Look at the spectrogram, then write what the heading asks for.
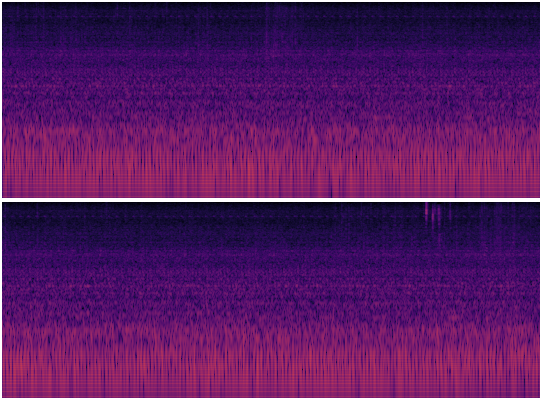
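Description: Steady low rumble inside a parked car: the idling engine's hum mixed with strong wind pressing on the car.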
